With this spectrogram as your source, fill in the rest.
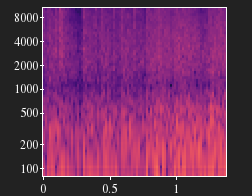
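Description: Rapid gunfire in CS:GO during a competitive match, a dense continuous volley of shots filling the whole moment at steady loudness with no pauses.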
